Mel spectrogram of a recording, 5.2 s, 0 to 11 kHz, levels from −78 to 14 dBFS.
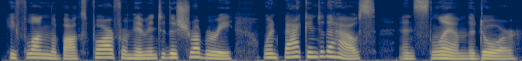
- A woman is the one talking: Yes, female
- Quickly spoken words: Yes, fast, 220 wpm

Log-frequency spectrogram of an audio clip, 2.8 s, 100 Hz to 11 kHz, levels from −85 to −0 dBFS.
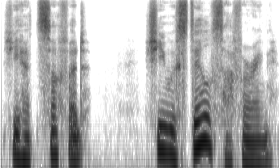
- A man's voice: Yes, male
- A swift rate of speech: No, average, 150 wpm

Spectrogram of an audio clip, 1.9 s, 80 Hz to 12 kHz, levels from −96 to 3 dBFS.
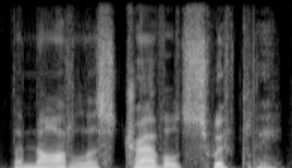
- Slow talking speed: Yes, slow, 125 wpm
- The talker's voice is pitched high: No, low, 110 Hz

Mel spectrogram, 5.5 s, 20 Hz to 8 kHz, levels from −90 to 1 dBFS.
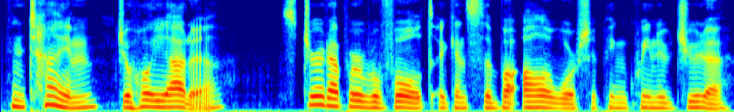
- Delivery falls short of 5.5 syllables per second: Yes, 4.5 syllables/s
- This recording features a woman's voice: Yes, female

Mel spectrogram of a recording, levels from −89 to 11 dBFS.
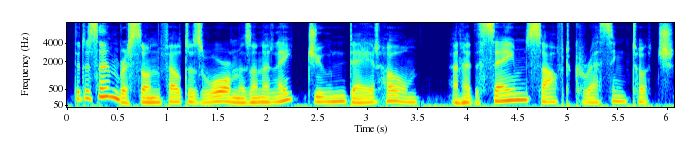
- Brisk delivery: Yes, fast, 210 wpm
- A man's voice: Yes, male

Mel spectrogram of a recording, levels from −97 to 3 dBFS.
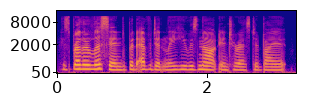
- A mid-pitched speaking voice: No, high, 210 Hz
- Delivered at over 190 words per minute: Yes, fast, 205 wpm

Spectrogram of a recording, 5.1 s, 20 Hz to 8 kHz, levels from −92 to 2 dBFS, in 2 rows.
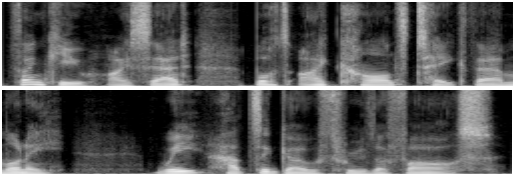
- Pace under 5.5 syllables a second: Yes, 4.5 syllables/s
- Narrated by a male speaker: Yes, male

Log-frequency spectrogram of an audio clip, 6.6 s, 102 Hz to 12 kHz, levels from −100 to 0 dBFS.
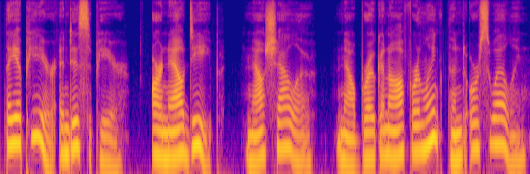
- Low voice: No, medium, 180 Hz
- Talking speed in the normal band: Yes, average, 145 wpm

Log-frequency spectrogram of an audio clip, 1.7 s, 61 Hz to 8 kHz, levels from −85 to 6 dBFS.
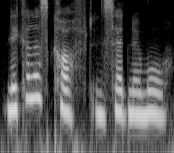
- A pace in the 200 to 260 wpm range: Yes, fast, 205 wpm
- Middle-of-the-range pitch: No, high, 235 Hz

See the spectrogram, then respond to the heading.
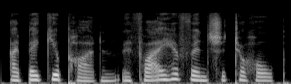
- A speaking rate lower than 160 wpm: No, fast, 205 wpm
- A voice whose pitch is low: No, high, 190 Hz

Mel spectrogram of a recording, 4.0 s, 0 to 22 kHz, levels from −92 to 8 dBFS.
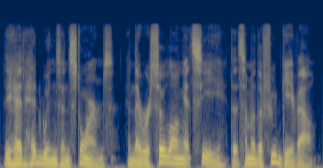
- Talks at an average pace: No, fast, 295 wpm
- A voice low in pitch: Yes, low, 105 Hz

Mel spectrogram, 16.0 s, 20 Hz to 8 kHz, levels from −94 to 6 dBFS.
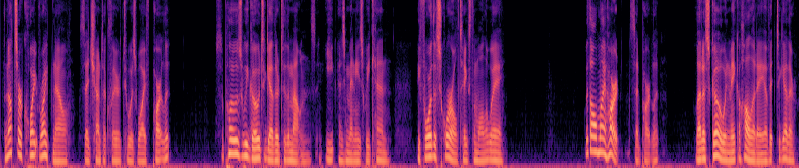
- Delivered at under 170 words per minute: No, average, 185 wpm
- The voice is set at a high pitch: No, low, 125 Hz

